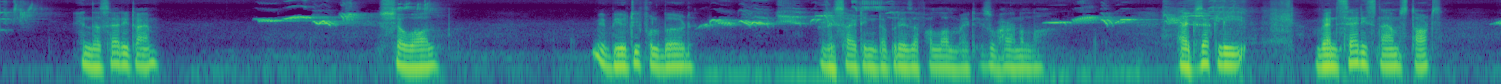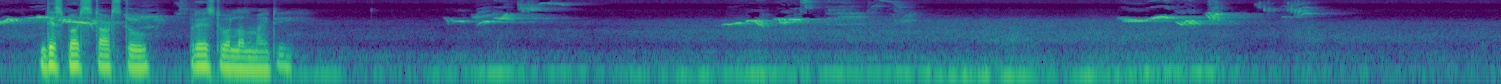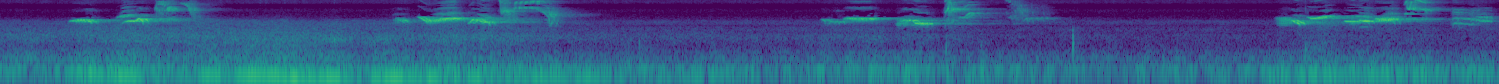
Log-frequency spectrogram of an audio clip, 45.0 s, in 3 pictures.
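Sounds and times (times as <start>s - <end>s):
songbird warbling: 2.5s - 4.4s, 6.9s - 9.2s, 10.0s - 12.9s, 42.8s - 45.0s.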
